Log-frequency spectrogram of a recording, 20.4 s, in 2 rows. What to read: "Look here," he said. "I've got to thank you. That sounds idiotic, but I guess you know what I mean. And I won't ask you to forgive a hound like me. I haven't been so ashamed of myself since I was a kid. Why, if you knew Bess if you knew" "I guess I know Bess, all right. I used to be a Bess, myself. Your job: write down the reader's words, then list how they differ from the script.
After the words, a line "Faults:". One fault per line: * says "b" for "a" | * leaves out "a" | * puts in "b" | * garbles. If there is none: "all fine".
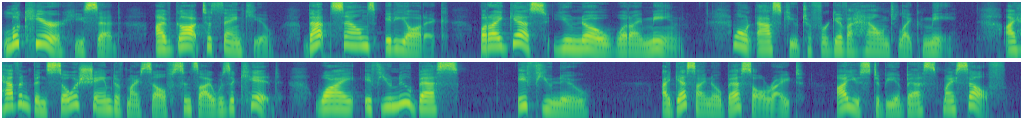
"Look here," he said. "I've got to thank you. That sounds idiotic, but I guess you know what I mean. Won't ask you to forgive a hound like me. I haven't been so ashamed of myself since I was a kid. Why, if you knew Bess if you knew" "I guess I know Bess, all right. I used to be a Bess, myself.
Faults:
* leaves out "And I"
